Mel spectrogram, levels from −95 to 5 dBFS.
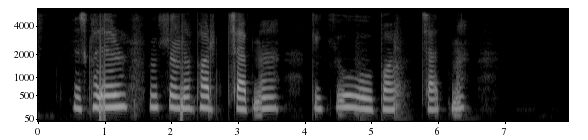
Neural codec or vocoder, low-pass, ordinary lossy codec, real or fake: none; 5.4 kHz; none; real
